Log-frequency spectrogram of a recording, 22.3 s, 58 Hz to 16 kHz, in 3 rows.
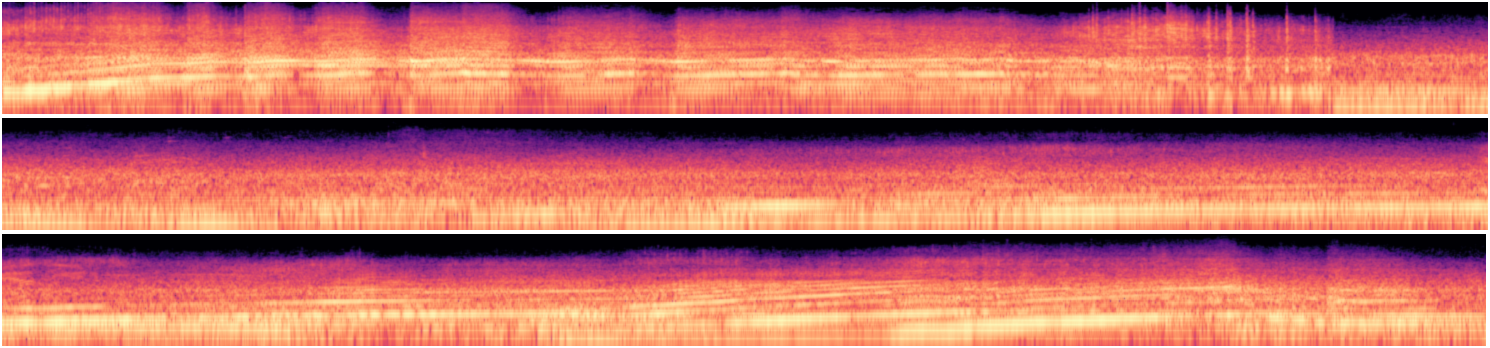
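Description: A Corvette V8 revved hard and held at high revs for about six seconds, with crackling and crowd noise over it. Then lower engine notes of cars rolling past, and near the end a car accelerating hard, its revs climbing steeply several times before dropping off.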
